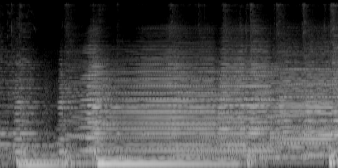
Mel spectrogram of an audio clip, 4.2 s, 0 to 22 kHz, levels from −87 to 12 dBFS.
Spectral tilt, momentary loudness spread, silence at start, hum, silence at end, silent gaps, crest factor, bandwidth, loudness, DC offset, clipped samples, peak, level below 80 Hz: -6 dB/octave; 8 LU; 0 s; none; 0 s; none; 14 dB; 11.5 kHz; -21 LUFS; under 0.1%; under 0.1%; -6 dBFS; -24 dBFS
